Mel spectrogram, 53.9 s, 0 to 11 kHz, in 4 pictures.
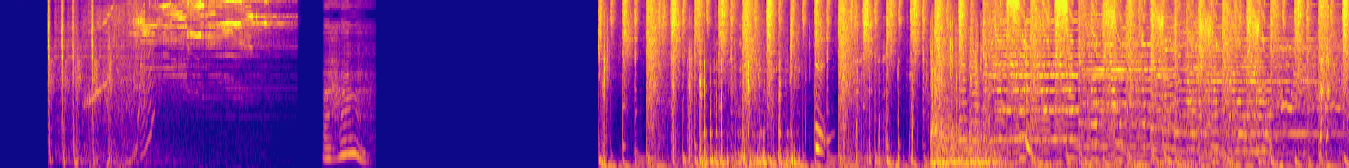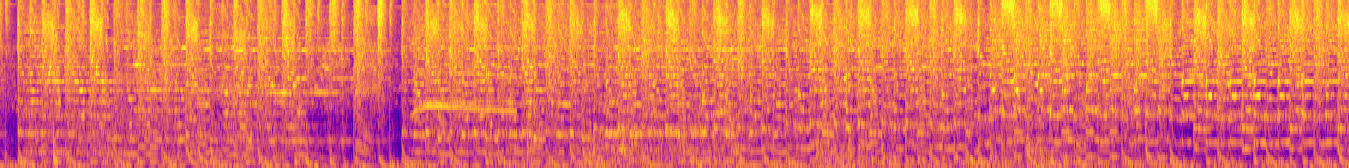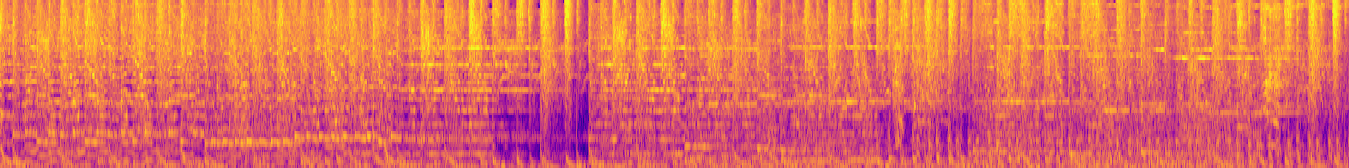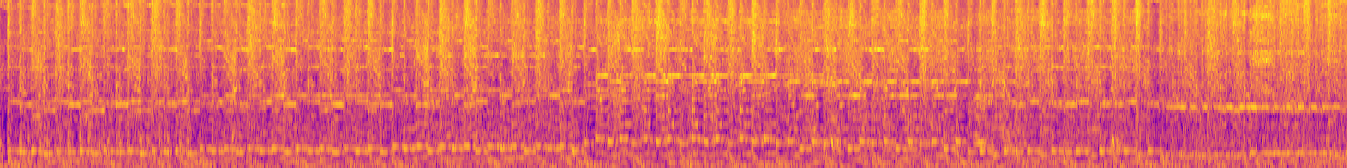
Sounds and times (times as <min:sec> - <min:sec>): Speech: 0:03.2 - 0:03.8, 0:10.0 - 0:10.8
Music: 0:06.0 - 0:53.9.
